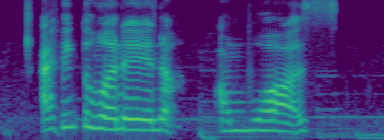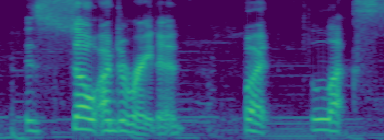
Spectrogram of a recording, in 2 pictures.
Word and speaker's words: Amboise: Yeah. Like AHM. And then... it says with a nasal AN sound. And then followed by BWAZ. Is sometimes anglicized as amboise, but the French pronunciation is preferred.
